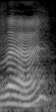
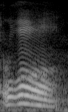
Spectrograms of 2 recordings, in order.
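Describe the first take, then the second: First: The r is said thin and light. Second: The r is said thick and heavy. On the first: The speaker calls it wrong. "bukan ra" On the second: The speaker calls it right.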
